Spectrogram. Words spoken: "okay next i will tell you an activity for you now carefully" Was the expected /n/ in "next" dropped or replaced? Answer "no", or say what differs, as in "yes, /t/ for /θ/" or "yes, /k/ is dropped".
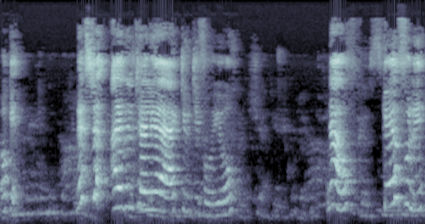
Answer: yes, /l/ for /n/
